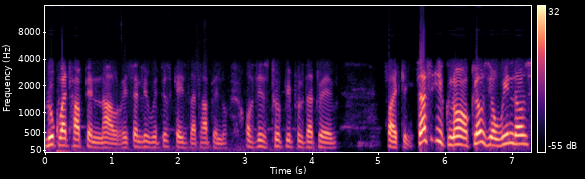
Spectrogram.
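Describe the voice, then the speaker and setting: Pitch swings very widely as this man speaks. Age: 60s. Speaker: caller. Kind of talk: phone-in call.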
